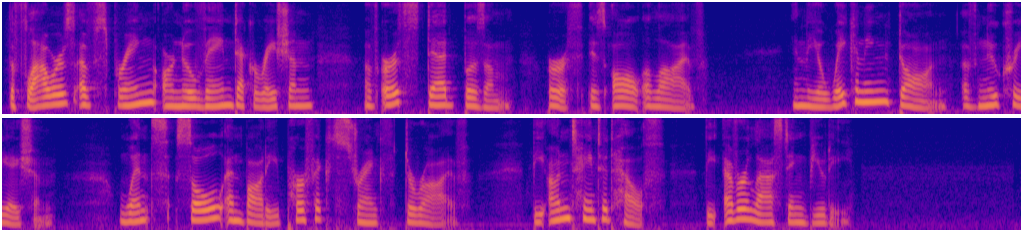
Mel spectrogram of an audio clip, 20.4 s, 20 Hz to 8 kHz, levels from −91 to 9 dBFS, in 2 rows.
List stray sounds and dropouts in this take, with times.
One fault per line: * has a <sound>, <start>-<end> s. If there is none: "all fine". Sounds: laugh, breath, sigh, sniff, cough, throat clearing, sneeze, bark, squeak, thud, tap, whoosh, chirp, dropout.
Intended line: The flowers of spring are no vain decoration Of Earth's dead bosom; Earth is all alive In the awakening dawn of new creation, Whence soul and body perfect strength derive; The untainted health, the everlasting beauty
all fine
